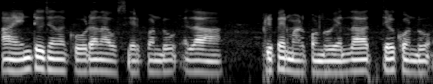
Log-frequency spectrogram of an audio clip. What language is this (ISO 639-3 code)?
kan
